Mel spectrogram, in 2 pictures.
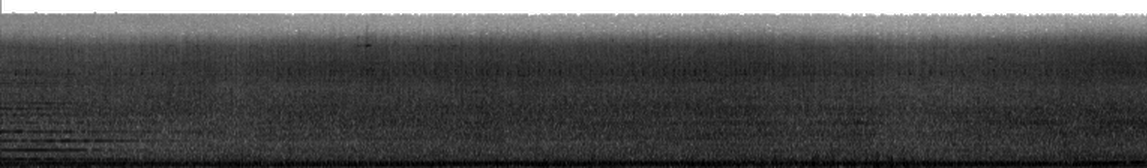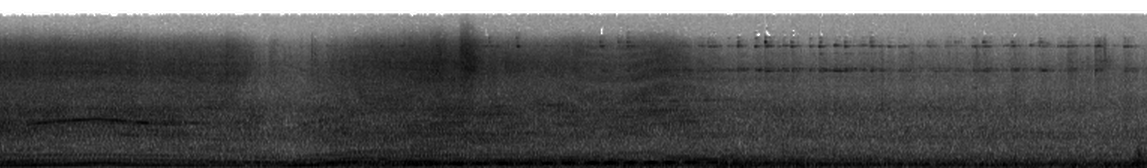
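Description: Dense, noisy passage of a progressive rock band's home recording: a thick wash of sound over held low notes that shift pitch a few times, with a short rising-and-falling whistle-like tone about halfway through.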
